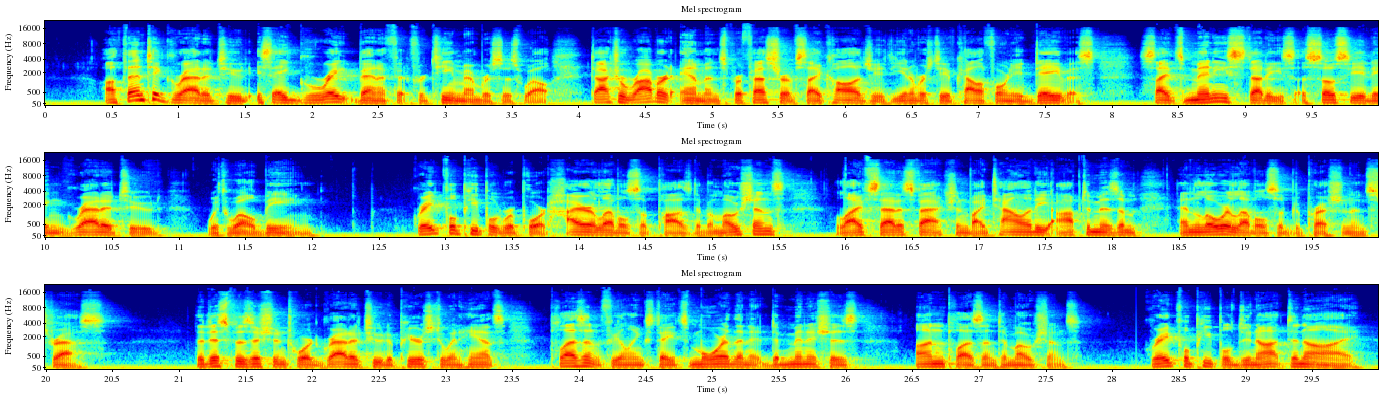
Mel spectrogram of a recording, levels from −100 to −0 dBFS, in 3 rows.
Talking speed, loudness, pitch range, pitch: 140 wpm, -17 LUFS, 65-95 Hz, 80 Hz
